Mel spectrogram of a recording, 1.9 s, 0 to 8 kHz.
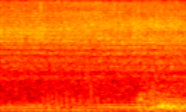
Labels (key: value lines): label: anthrophony, boat engine
recorder: SoundTrap 500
